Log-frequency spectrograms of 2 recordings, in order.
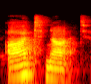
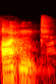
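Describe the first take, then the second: First: It is said as two separate full words. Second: It is said as one contracted word.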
